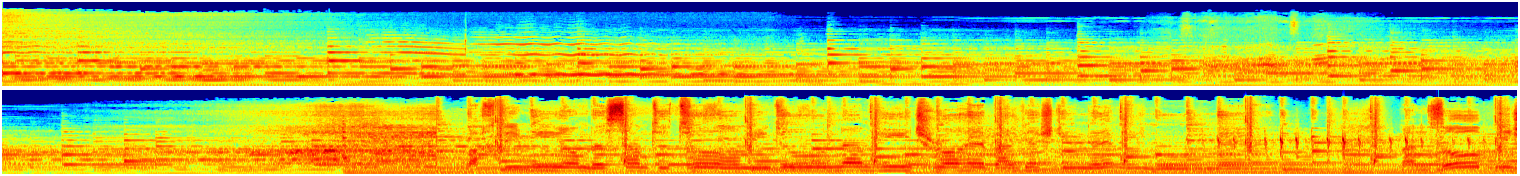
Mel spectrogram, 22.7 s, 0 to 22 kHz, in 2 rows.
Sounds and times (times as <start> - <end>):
Tender music: 0.0 - 22.7.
